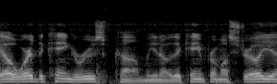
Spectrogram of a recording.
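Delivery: ordinary talk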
